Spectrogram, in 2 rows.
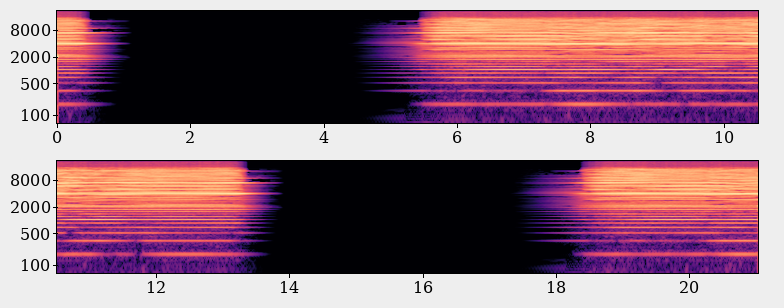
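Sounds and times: distorted electronic buzzing drone: 0:04.5 - 0:09.8, 0:17.4 - 0:21.0.

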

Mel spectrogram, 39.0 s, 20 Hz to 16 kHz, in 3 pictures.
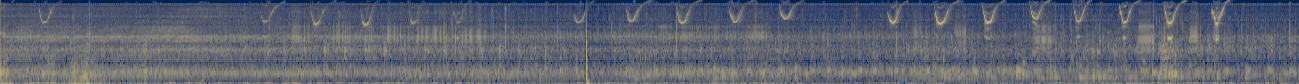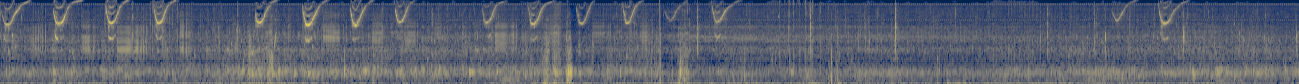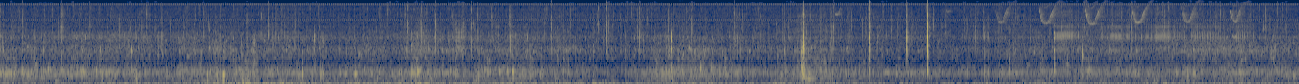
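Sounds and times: dolphins whistling: 0:00.0 - 0:00.7, 0:02.4 - 0:05.0, 0:05.7 - 0:08.1, 0:08.8 - 0:14.9, 0:15.5 - 0:17.2, 0:17.8 - 0:20.7, 0:24.1 - 0:24.9, 0:36.0 - 0:38.5
muffled rush of water: 0:00.0 - 0:38.9
dolphin clicks: 0:02.6 - 0:05.0, 0:05.8 - 0:08.0, 0:08.9 - 0:14.9, 0:15.5 - 0:17.2, 0:17.8 - 0:21.1, 0:24.0 - 0:24.9.

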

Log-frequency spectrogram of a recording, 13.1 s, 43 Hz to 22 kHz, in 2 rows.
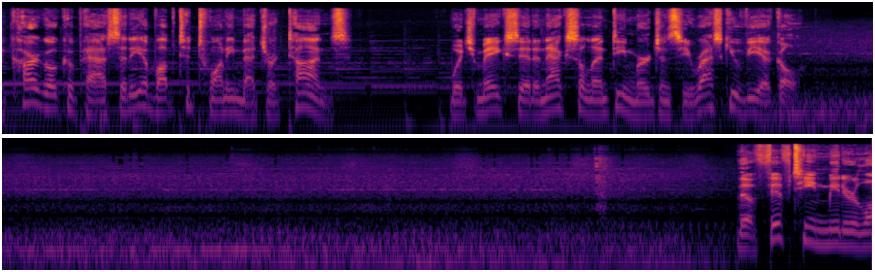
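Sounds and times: low mechanical rumble: 0:00.0 - 0:12.7.

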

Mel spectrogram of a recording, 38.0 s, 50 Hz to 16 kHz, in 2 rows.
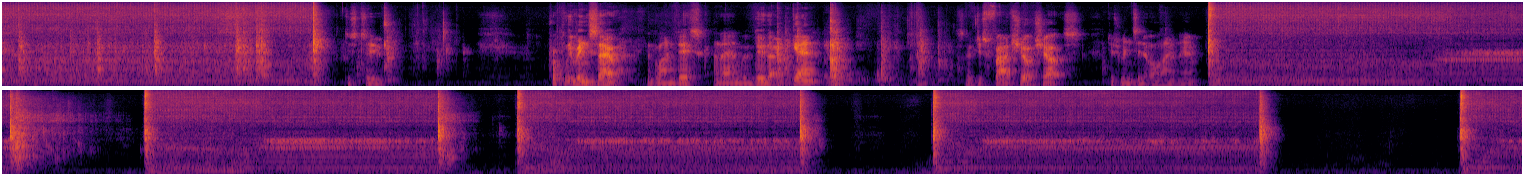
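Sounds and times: vibratory pump running: 0:00.0 - 0:04.0, 0:15.1 - 0:19.9, 0:20.8 - 0:24.8, 0:25.5 - 0:29.2, 0:30.7 - 0:34.8, 0:37.2 - 0:38.0.

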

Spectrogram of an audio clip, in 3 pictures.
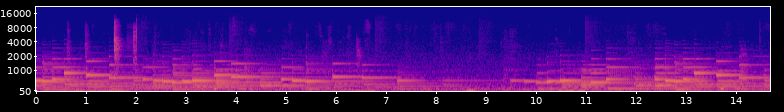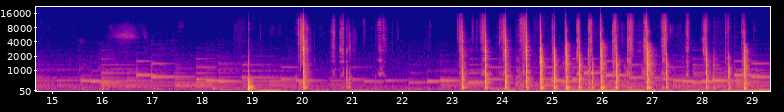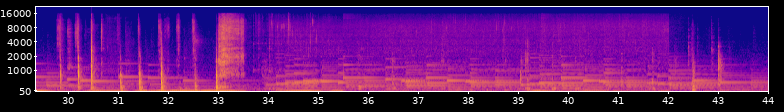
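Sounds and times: background music: 0:00.0 - 0:44.0
knife chopping on wooden board: 0:19.9 - 0:21.7, 0:23.1 - 0:29.0, 0:29.8 - 0:33.6
onion sizzling in hot pan: 0:23.1 - 0:28.9, 0:33.0 - 0:42.0.

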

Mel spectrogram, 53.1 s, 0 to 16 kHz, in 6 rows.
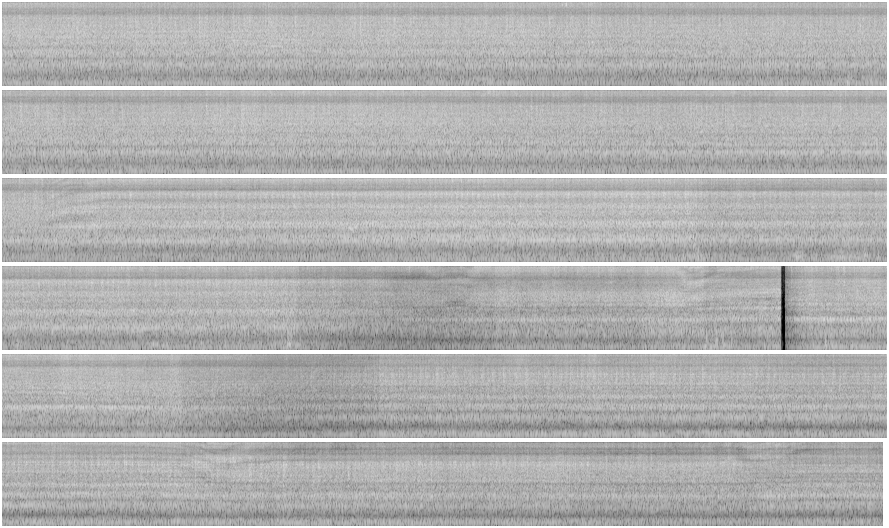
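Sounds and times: rice thresher engine running: 0:00.0 - 0:53.0.

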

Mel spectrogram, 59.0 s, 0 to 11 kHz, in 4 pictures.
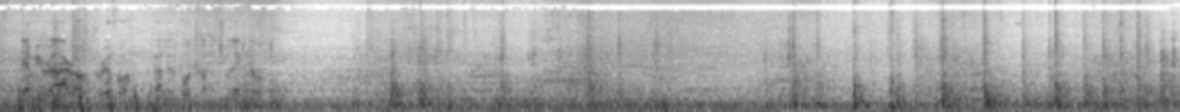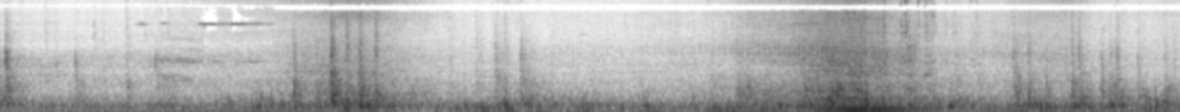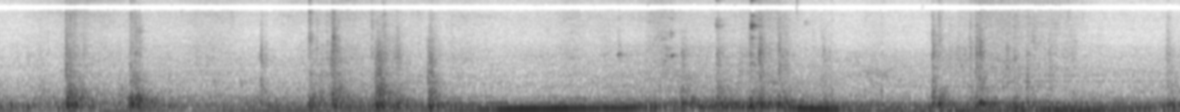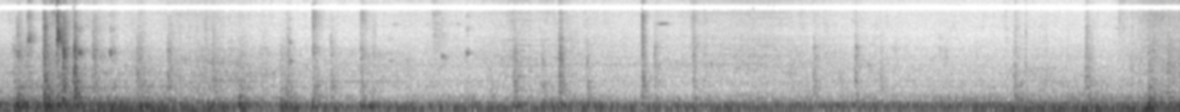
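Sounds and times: car road rumble: 0:00.0 - 0:59.0
tyres knocking on deck joints: 0:09.3 - 0:16.6.

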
